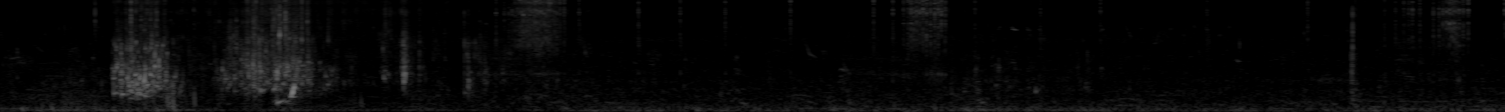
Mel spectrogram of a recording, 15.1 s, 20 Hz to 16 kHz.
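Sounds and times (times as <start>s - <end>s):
water splashing: 1.2s - 4.1s
faint clicks: 8.6s - 11.2s.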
